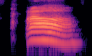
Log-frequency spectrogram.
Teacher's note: ہا پلس الف ہا اس کو حلق سے نکالنا ہے ہا جب ہا نکلتا ہے تو حلق میں رگڑ کھا کے آواز سے نکلتا ہے اور یہ وسط حلق سے نکلتا ہے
